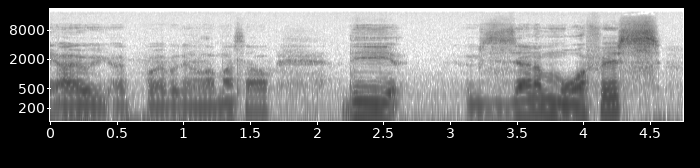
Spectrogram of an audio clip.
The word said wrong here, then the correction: Xenomorphs: The Xenomorphs? – Xenomorphs. – There we go.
